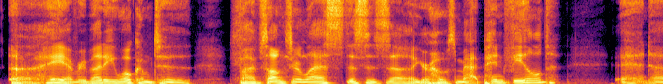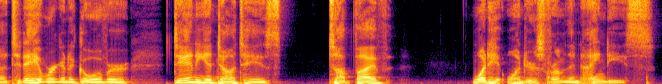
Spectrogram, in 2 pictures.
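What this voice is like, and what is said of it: Raspy imitation of another person's voice. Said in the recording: “Let's see if I can do a Matt Pinfield ... I feel like this is a little too raspy ... For Matt Pinfield.”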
